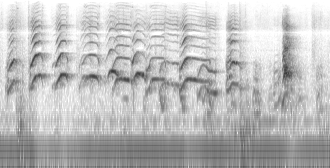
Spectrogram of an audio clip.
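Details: Young Australian Shepherd pups, a day shy of three weeks, near Mooresville, North Carolina: a quick string of arched, harmonic whimpers roughly every third of a second, fading into softer squeaks and one rough yelp, steady hum behind.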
